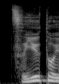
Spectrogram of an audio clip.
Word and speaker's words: 梅雨: 梅の雨と書いて、梅雨と読みます。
